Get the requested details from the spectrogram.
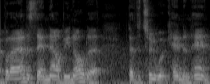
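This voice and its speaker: A man with a New Zealand accent at a medium pitch, talking at a very fast pace over noticeable background noise. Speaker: podcast host. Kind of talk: casual chat. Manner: casual.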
